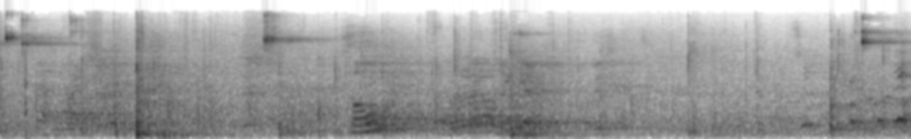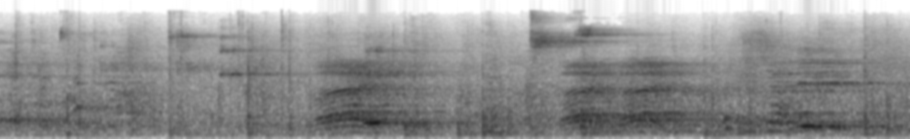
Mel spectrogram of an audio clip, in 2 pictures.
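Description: A ball is kicked with sharp thuds in an echoing hall.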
